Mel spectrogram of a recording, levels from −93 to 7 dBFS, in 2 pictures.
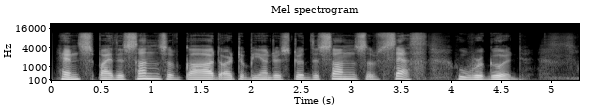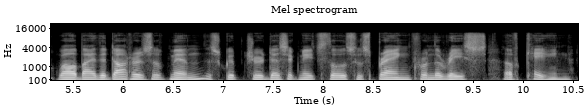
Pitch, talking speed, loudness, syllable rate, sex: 135 Hz, 195 wpm, -16 LUFS, 5.0 syllables/s, male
